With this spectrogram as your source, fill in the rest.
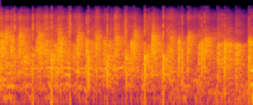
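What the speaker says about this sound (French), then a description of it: "On l'applaudit, il m'a sauvé." An audience claps for a man at a live music performance, heard as dense, fairly close applause with quick irregular hand claps and some voices mixed in.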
